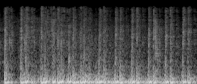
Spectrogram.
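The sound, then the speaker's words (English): The stock exhaust of a Harley-Davidson Sportster motorcycle growls loudly, its deep rumble pulsing in an uneven, loping "potato-potato" rhythm of rapid thumps for two seconds, with no one talking. “Notice that classic growl, what riders call the potato-potato coming out of the exhaust.”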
